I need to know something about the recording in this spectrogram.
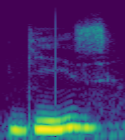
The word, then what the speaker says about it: giz: Så det här G kan uttalas G eller J.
